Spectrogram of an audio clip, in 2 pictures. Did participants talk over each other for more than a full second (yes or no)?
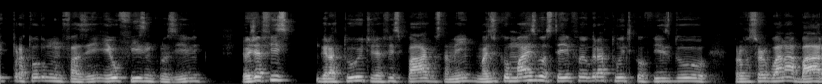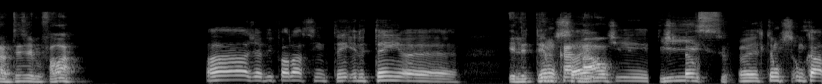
yes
